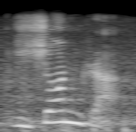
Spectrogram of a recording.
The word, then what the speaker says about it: genre: i'm sure you do not know the correct pronunciation the word is genre it means a particular type of literature art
